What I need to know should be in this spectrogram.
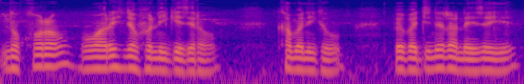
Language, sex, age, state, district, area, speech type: Bodo, male, 18-30, Assam, Baksa, rural, spontaneous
